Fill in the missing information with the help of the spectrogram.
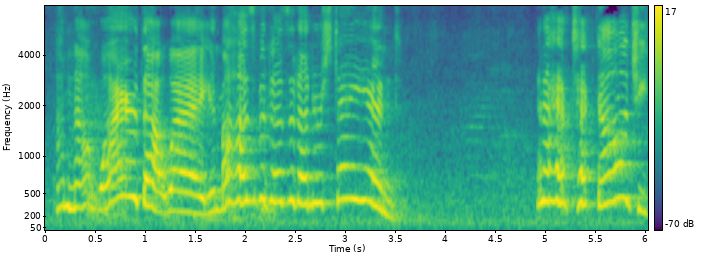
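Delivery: laughing. Real, not acted. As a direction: laugh it out, amused at herself. Laughing at her own weakness.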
